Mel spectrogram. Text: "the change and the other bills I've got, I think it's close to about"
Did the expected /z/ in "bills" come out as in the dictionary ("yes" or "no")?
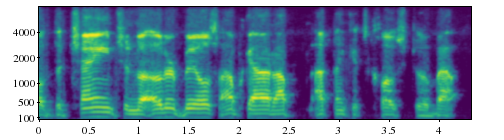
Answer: yes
